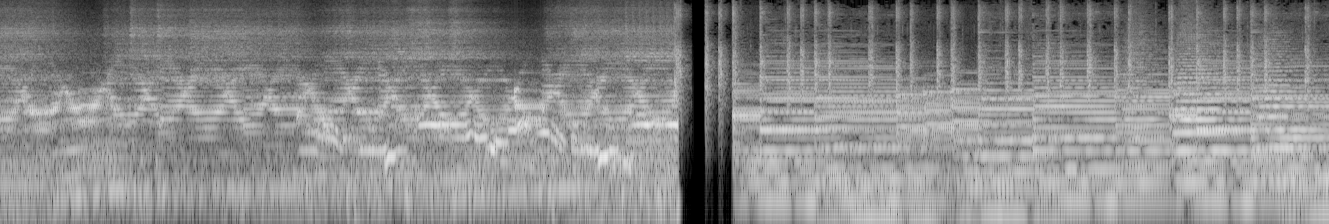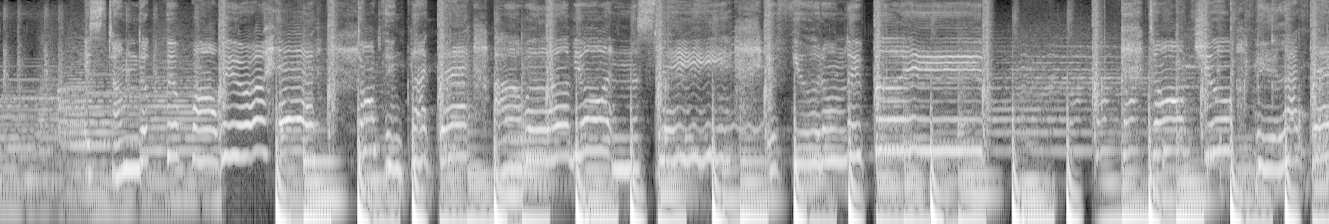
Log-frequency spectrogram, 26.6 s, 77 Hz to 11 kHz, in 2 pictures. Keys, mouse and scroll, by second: 1.8-2.3 shift+middle drag, 2.3-2.8 scroll down 1, 2.8-4.0 middle drag, 4.0 scroll up 2, 4.1 scroll down 1, 4.2-4.6 scroll up 1, 4.6-5.2 scroll down 4, 5.2-10.0 middle drag, 10.0 click, 10.6 u, 16.8-19.4 drag, 19.4-20.6 middle drag, 20.6 scroll up 1, 20.8-21.4 scroll down 1, 21.4-25.0 shift+middle drag, 25.3-26.5 shift+middle drag.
